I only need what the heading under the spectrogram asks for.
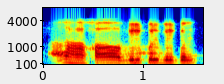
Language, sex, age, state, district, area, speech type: Marathi, male, 30-45, Maharashtra, Buldhana, urban, conversation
